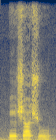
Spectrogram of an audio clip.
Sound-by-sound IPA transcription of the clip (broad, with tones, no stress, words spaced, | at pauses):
ĩ˧ʃã˧ ʃu˧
